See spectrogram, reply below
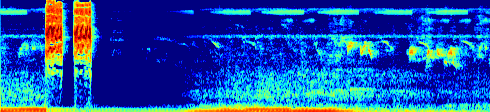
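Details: A green-cheeked conure, a pet bird that sings every morning, lets out two loud, grating screeches in quick succession. A steady low hum and faint, soft chirps from other birds follow.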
